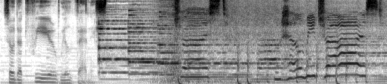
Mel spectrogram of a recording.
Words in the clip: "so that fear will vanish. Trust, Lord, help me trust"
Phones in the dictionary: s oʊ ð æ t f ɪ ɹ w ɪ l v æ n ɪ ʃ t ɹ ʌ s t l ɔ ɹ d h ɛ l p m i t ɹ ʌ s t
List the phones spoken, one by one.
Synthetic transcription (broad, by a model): s oʊ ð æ t f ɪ ɹ w ɪ l v æ n ɪ ʃ t ɹ ʌ s t w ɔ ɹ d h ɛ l m i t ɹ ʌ s t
